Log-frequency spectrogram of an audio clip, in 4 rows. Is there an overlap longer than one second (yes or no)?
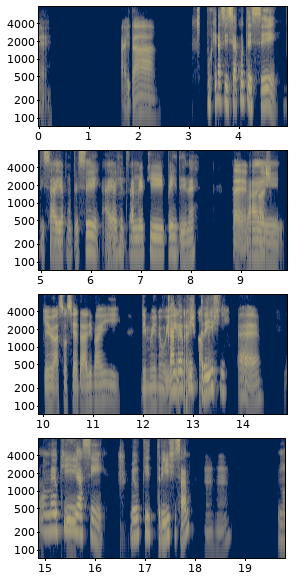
yes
